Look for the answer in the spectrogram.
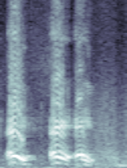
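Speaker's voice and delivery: calling out. Real, not acted. Shouting to get attention.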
